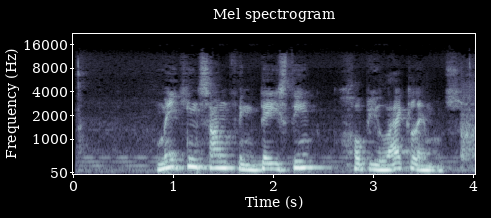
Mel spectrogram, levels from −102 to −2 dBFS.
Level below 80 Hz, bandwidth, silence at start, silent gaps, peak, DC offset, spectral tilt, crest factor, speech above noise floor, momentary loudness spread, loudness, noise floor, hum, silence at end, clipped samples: -50 dBFS; 11.5 kHz; 0.05 s; none; -4 dBFS; under 0.1%; -7.5 dB/octave; 14 dB; 28 dB; 8 LU; -18 LUFS; -44 dBFS; none; 0 s; under 0.1%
